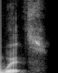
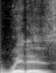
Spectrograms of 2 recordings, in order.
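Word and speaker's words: Wittes: So the person who was the second voice in there is a man named uh Benjamin Witz or Wittis as some people pronounce it and he is not an unknown person.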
